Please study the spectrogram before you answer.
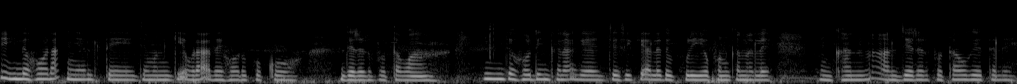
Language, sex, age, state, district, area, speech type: Santali, female, 30-45, Jharkhand, Bokaro, rural, spontaneous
